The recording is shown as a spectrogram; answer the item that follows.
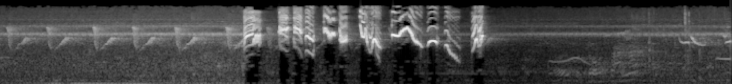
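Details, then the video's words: A female oriental magpie-robin's morning decoy song for rousing males: soft repeated high whistles at first over a low hum, then a loud two-second flurry of varied chirps and whistled slurs, fading to faint notes. "Kích choè than trống cực căng mỗi sáng | Choè than mái mồi quá hay"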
